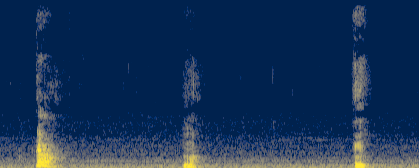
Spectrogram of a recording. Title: coughing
